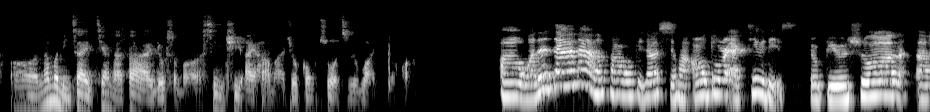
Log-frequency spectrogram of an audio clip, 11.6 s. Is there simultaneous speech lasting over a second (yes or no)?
no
